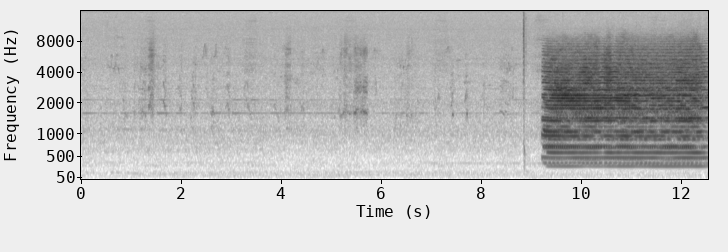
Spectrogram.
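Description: Air horn of the approaching freight train's lead locomotive, NR 23, an NR class diesel. About nine seconds in it sounds one long, steady, loud blast of several tones together. The blast lasts about three seconds and stops near the end.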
